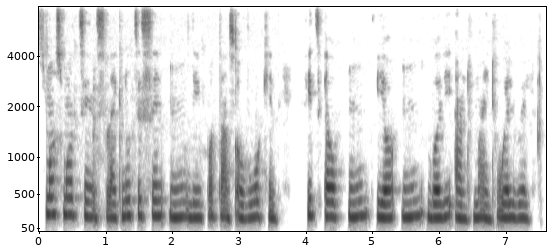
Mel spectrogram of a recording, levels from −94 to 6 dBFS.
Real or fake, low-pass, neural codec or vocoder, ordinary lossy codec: real; none; none; none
